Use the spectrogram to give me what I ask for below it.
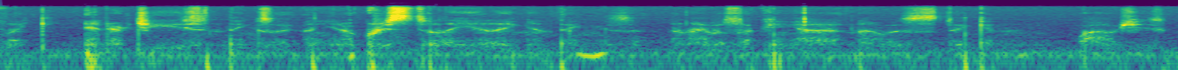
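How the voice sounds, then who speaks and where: An Irish man in a hesitant, self-deprecating ASMR ramble, speaking in a breathy whisper close to the microphone. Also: quick pace, low-quality recording. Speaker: ASMR video creator. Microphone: close microphone in front of a camera.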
